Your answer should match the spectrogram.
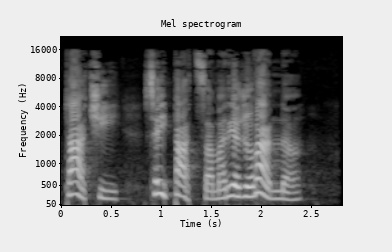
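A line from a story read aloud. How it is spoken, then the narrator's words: Violent scream. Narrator (Italian): Il grido, questa volta, aveva raggiunto il massimo della violenza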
